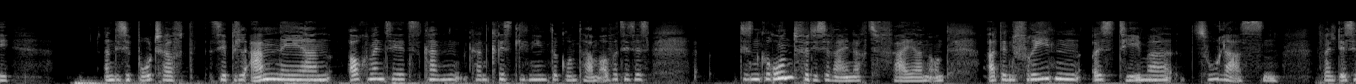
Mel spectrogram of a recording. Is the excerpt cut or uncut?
uncut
